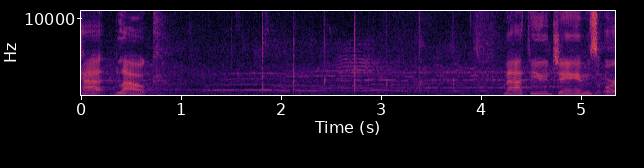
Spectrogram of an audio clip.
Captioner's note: crowd cheering; crowd clapping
